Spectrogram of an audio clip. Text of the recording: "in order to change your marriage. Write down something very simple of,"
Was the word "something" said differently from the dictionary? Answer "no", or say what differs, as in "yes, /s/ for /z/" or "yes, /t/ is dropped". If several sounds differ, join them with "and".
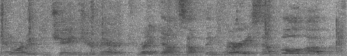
no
